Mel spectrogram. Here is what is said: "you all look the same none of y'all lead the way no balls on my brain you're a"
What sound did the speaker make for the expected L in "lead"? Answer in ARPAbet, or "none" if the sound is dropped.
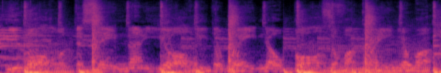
N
